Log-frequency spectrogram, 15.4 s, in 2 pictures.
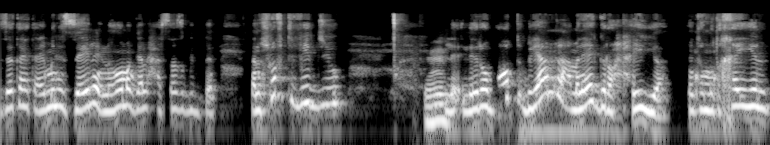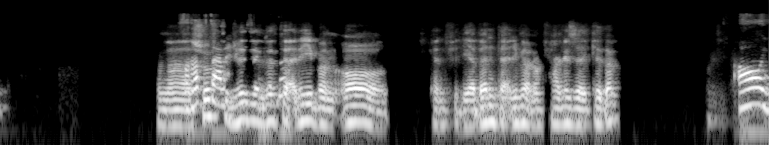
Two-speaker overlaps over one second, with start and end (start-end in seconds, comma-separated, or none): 9.5-10.7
